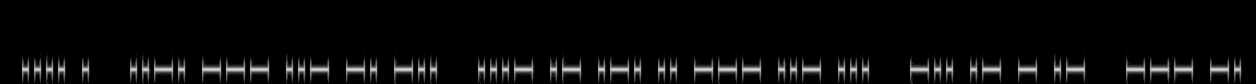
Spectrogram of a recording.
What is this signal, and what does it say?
Morse code, heard as a keyed tone, about 20 wpm, 700 Hz. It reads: HE FOUND VARIOUS DATA ON
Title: Sentences from Top 1000 Words - Review Part 4 - 20wpm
